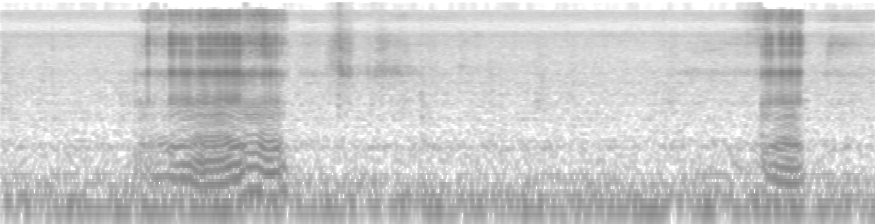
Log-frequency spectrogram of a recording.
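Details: A sleeping pug puppy named Uni, new to the household, gives two rough snores: a long, rattling, wavering one lasting about a second, then a shorter snort-like one a few seconds later. Soft indoor background hiss.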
